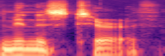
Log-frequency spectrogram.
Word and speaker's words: Minas Tirith: It's just Minas Tirith. Yeah. I actually did look up the Elvish. And that is how Tolkien wanted it pronounced, and no one did.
